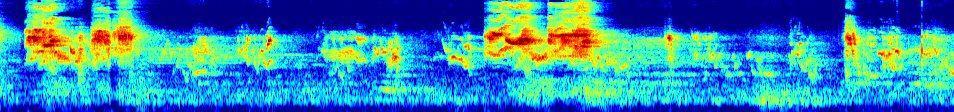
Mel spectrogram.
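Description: Four diamond dove chicks chirping close by, a quick run of thin high tweets and squeaky calls in short irregular bursts with brief pauses between them, no talk.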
